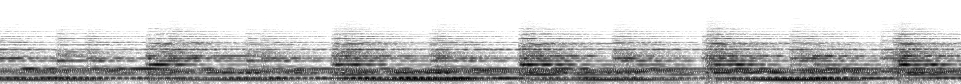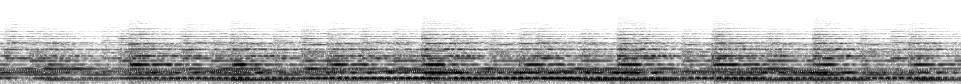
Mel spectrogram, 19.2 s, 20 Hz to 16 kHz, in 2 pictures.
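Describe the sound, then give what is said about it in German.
Church bells of the Protestant Lutheran parish church St. Michael in Hofstetten, Lower Franconia, a part of Kleinwallstadt in Miltenberg district, Bavaria, ring the 12 o'clock midday peal, several bells overlapping in a continuous, rich sustained toll with repeated strikes, moderately loud and unbroken throughout, with no voices. “Das Mittagsläuten kommt heute von der evangelisch-lutherischen Pfarrkirche St. Michael im unterfränkischen Hofstetten.”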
